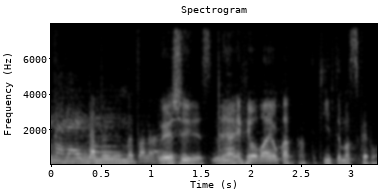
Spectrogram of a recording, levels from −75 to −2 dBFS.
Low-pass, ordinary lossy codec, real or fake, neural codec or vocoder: none; none; fake; codec, 16 kHz, 1 kbps, X-Codec, HuBERT features, trained on general audio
